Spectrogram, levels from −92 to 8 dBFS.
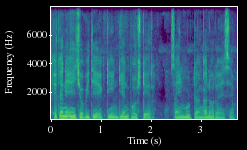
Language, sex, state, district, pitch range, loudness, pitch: Bengali, male, Assam, Hailakandi, 120-135 Hz, -18 LUFS, 125 Hz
